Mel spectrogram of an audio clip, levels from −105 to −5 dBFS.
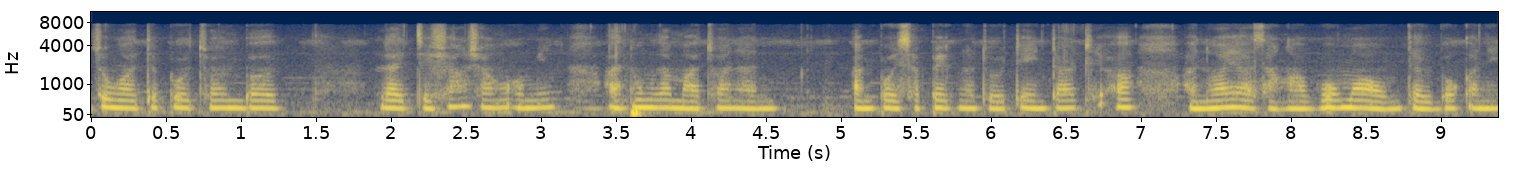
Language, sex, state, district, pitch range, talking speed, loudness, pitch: Mizo, female, Mizoram, Aizawl, 190-205 Hz, 200 wpm, -19 LUFS, 195 Hz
